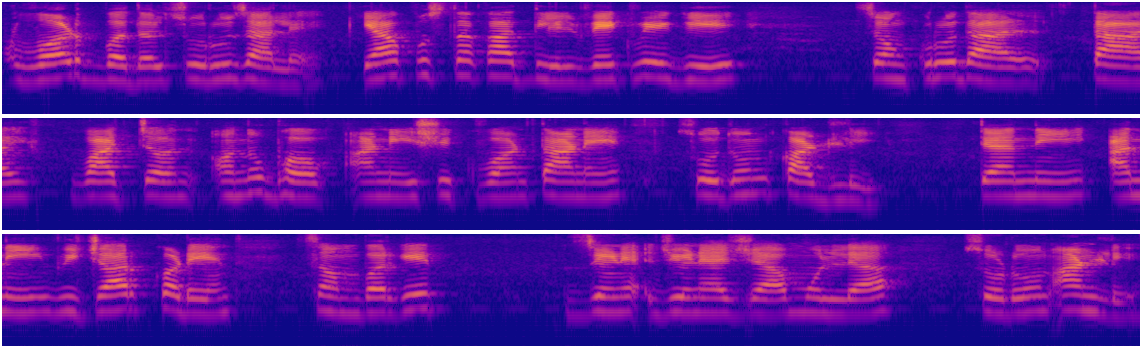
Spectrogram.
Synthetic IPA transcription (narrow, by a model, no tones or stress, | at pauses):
ʋəɽbəd̪əlsuɾuːd͡zʱale | japust̪əkat̪iːlʋeɡʋeɡɭe | sə̃ŋkɾud̪alt̪ajʋat͡ɕənənubʱəʋañiɕikʋəɳt̪aɽ̃e | sod̪uːnkaɽliː | t̪janːiaɽ̃iʋit͡ɕaɾkəɽen | səmbəɾɡiːt̪̚ | d͡ziad͡ʑiɳjat͡ɕjamulja | soɽuːnʔaɳɖli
